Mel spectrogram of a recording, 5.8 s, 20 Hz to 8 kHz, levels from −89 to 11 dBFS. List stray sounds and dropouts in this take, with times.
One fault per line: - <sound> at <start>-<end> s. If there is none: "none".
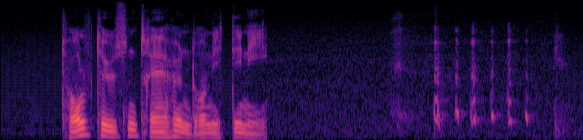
- laugh at 3.9-5.4 s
